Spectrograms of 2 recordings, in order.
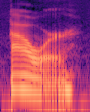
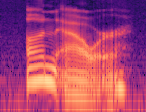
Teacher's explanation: Take the word hour. We write it with an H, but the H is silent, so hour opens with a vowel sound. That is why we say an hour and never a hour.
